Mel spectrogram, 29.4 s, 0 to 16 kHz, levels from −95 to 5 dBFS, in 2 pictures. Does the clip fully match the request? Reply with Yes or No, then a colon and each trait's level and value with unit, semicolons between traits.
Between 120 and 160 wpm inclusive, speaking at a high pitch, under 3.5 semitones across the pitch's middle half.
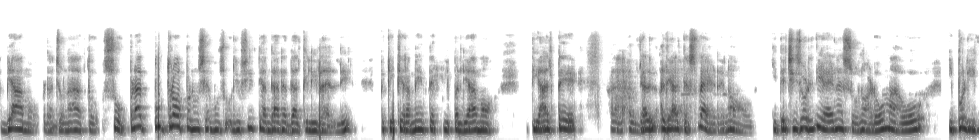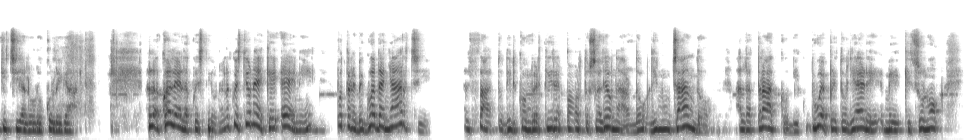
Yes: average, 130 wpm; high, 195 Hz; average, 2.8 semitones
